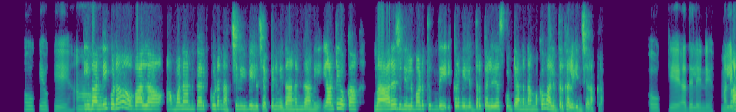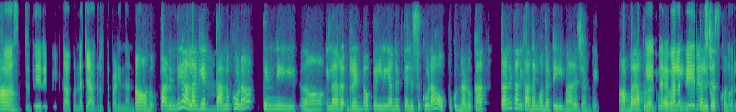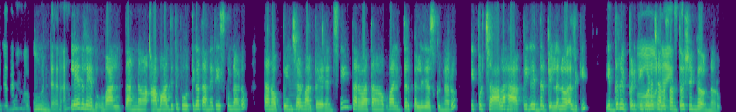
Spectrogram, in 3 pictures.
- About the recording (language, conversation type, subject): Telugu, podcast, సామాజిక మాధ్యమాల్లో ఏర్పడే పరిచయాలు నిజజీవిత సంబంధాలుగా మారగలవా?
- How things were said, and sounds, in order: static; in English: "మ్యారేజ్"; in English: "ఫస్ట్‌ది రిపీట్"; in English: "మ్యారేజ్"; in English: "పేరెంట్స్"; other background noise; chuckle; in English: "పేరెంట్స్‌ని"; in English: "హ్యాపీగా"; chuckle; in English: "నైస్"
